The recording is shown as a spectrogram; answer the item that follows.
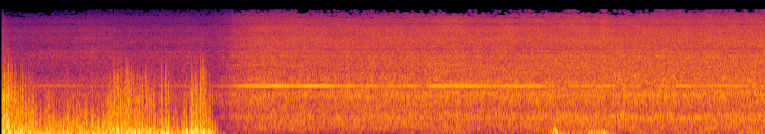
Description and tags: Just a random sound of a blow dryer.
